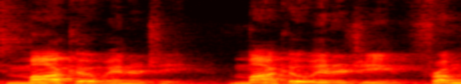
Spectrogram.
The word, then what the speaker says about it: Mako: the planet I'm sorry they pronounce it I have they're pronouncing it make over years but it's ma Co energy my own energy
